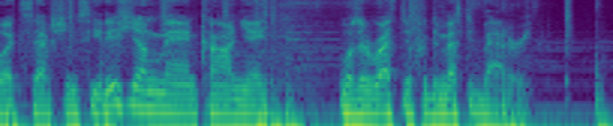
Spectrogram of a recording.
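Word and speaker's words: Khanye: man was 20 years old his name was Kanye but it's spelled k h a n ye e he's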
